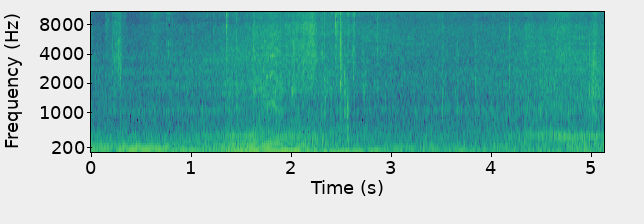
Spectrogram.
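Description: Jeep Wrangler engine running at low speed, heard from inside the cab, revving up briefly about a second and a half in and easing off again. A few short knocks and clicks sound near the middle.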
